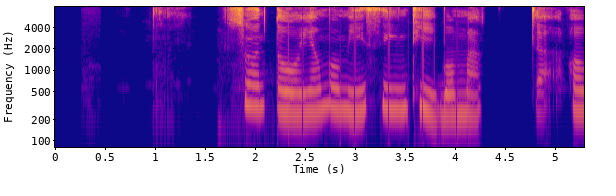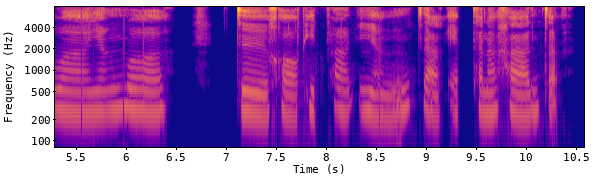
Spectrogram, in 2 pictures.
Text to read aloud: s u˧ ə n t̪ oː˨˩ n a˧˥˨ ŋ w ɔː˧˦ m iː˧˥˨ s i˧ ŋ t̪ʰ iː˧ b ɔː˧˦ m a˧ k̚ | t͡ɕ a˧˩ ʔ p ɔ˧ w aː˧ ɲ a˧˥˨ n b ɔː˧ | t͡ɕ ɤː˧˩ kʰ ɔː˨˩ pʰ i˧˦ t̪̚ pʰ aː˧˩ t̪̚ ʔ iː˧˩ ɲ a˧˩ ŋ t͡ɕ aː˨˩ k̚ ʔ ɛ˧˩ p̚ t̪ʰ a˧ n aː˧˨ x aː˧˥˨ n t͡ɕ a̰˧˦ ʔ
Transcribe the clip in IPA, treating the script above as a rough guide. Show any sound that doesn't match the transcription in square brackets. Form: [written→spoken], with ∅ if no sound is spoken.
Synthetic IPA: s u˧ ə n t̪ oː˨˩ [n→ɲ] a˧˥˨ ŋ [w→b] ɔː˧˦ m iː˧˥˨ s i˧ ŋ t̪ʰ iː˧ b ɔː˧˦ m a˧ k̚ | t͡ɕ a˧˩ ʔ [p→pʰ] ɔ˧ w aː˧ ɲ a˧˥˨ [n→ŋ] b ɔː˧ | t͡ɕ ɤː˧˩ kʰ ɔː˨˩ pʰ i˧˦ t̪̚ pʰ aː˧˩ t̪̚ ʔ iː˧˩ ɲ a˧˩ ŋ t͡ɕ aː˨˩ k̚ ʔ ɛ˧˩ p̚ t̪ʰ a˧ n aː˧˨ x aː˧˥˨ n t͡ɕ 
